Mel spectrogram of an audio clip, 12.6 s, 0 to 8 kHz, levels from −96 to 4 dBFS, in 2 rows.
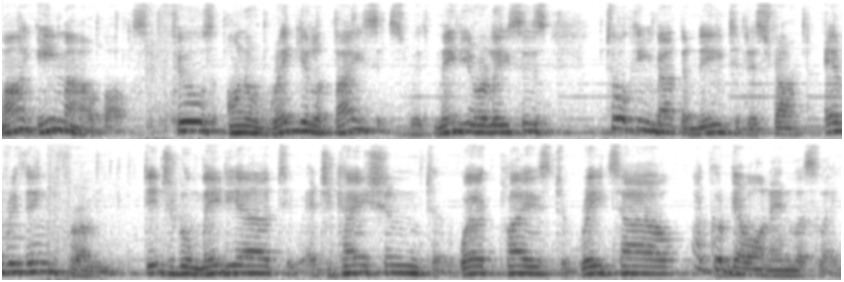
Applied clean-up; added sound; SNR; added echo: neural separator model SepFormer DNS4.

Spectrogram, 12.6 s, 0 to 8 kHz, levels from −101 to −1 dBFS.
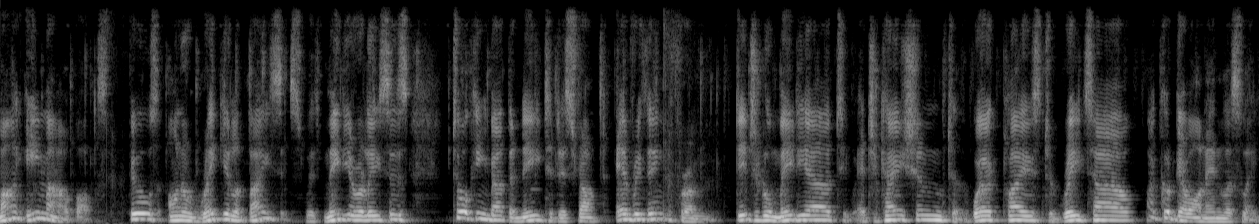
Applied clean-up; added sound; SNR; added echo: neural mask model DeepFilterNet 3.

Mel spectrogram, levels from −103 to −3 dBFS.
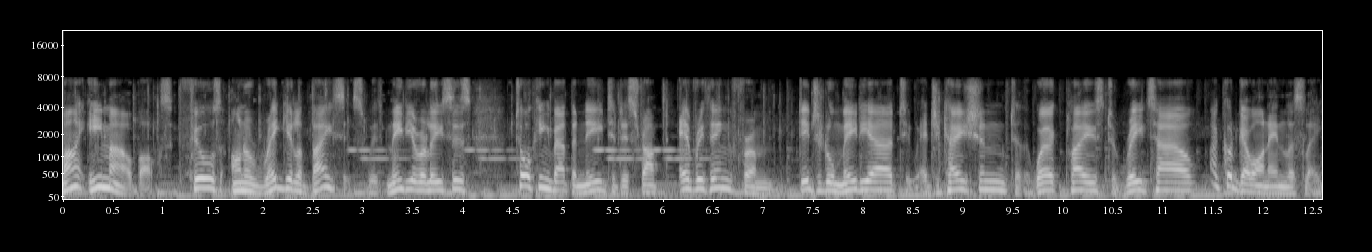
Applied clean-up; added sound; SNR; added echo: none; none; none; none.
